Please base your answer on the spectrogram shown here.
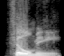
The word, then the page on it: filmy: American English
